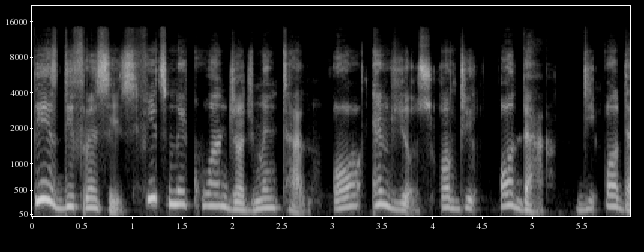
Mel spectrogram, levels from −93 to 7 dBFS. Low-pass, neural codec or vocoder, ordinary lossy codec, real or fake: 14.4 kHz; codec, 44.1 kHz, 2.6 kbps, SNAC; none; fake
